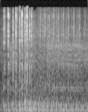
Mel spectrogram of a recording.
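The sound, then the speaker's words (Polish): Motorcycle engine heard in the distance, a brief, low, steady rumble with a faint rattling edge, alone without voices. “Nagle w oddali słychać odgłos motoru.”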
